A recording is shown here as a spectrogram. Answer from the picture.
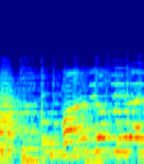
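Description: Salsa band music, a full arrangement with a steady rhythm section; about a second in, a many-voiced chord swells in with an upward scoop.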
